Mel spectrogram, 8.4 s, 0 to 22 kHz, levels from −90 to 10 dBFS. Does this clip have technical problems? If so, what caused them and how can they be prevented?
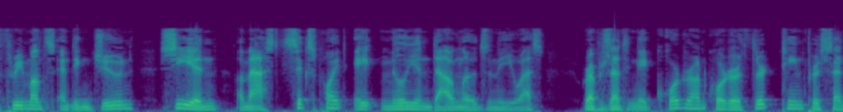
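Yes. Throughout, the speech sounds rough and grainy, with noise between the harmonics and a thin, synthetic top end. This is likely low-delay AAC compression (AAC-ELD) at a low bitrate, which fits around 32 kbps: its short frames resolve pitch harmonics poorly. Raising the bitrate would prevent it.

There are brief dips at 0.68 to 0.72 s, 2.72 to 2.77 s and 6.62 to 6.66 s. This is AAC frame loss with muting: each time, about 30 ms of audio was lost, the decoder zeroed it, and the overlapping windows faded the sound out and back in. Using packet-loss concealment or a more reliable network path would prevent these gaps.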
